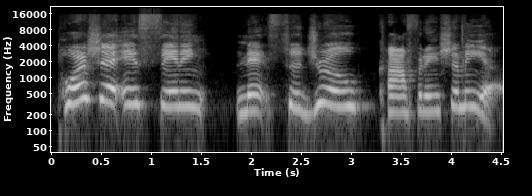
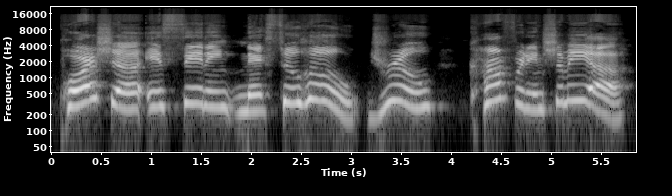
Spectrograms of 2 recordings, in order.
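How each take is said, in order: First: Slow, measured restatement, less forceful; drawn-out, evenly spaced emphasis; deliberate repeat. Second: Slow, loud, raised emphasis on "Portia is sitting next to who"; "Portia" punched loud, every word stretched for effect; pointed emphasis. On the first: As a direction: repeat it slowly, word by word, to drive it home. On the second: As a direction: spell out "Drew, comforting Shamia" slowly, high and pointed. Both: Real, not acted. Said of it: "I'ma say it again".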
